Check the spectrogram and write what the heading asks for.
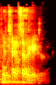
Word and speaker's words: Mateta: Is it Mateta? I always get his name. – Yeah, Mateta.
